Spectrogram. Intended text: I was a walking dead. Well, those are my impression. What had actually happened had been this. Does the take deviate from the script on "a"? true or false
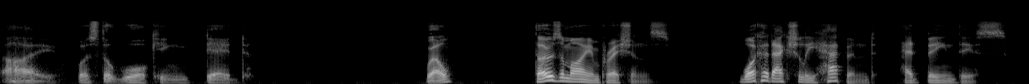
true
